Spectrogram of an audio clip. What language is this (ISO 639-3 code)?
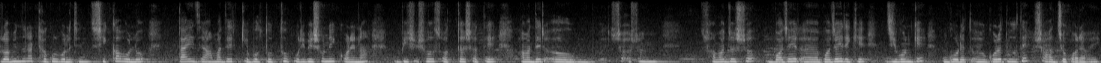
ben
